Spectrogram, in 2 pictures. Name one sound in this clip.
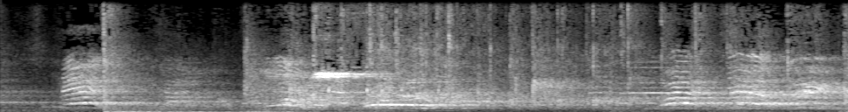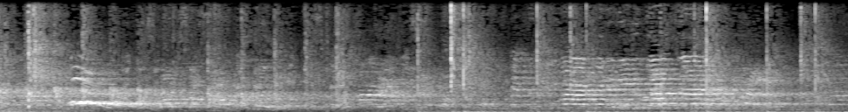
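A volleyball is struck with sharp slaps that echo in a large hall.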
